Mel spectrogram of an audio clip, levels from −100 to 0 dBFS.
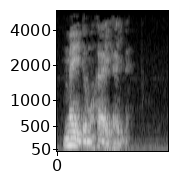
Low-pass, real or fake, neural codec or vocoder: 5.4 kHz; real; none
